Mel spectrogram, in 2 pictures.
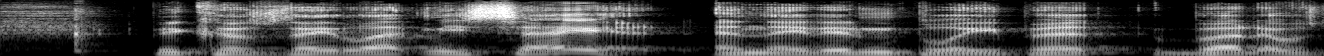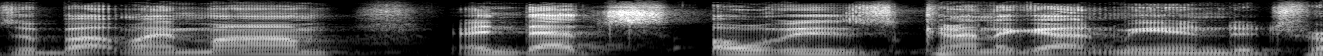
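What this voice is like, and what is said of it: Usual voice. Nothing is said of it.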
